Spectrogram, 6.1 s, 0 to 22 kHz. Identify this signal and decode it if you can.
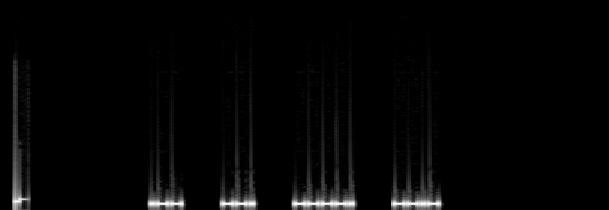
Morse code, heard as a keyed tone, about 36 wpm, spaced as for 16 wpm, 700 Hz. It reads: WG9Q
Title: USA Call Signs - 4 Characters - 4x Character Spacing - 35wpm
